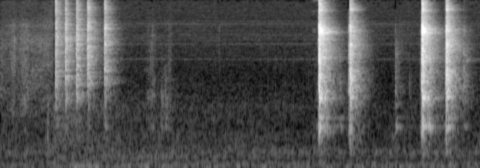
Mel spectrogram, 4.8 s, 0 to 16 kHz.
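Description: A torque wrench clicks sharply while tightening a bolt to 29 foot-pounds on a car: a quick burst of four ratcheting clicks, a pause, then two more pairs of louder, crisp clicks close by.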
